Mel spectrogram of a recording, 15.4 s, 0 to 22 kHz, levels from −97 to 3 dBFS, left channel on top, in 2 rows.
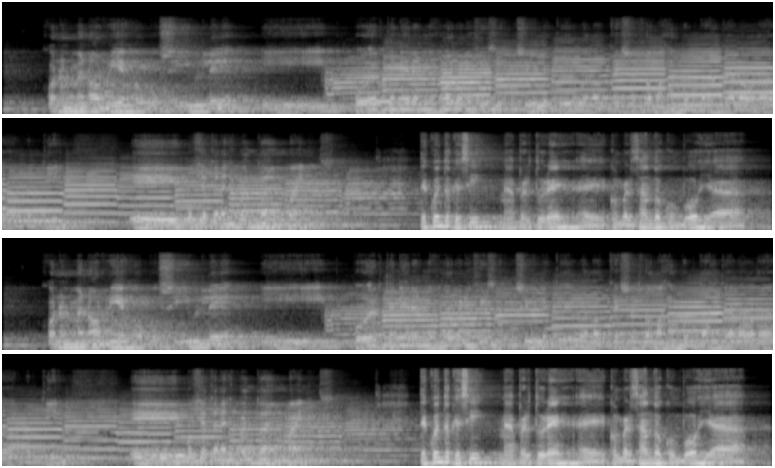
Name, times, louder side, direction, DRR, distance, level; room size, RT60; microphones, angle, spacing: voice 1, 0.5-11.0, equal, 60° right, -4 dB, 3.8 m, -26 dB
Trumpet, 3.2-11.7, left 2 dB, 5° left, 1.6 m, -29 dB
voice 2, 11.5-15.1, right 2 dB, 40° right, 13 dB, 0.7 m, -21 dB
21.0 x 19.0 x 9.6 m, 2.5 s
head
